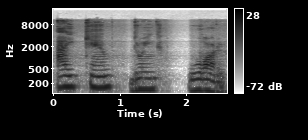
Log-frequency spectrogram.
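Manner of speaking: slow, careful English example; slow model sentence. Shown as a demonstration. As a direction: spell it out slowly for learners. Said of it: "simplemente podemos decir".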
